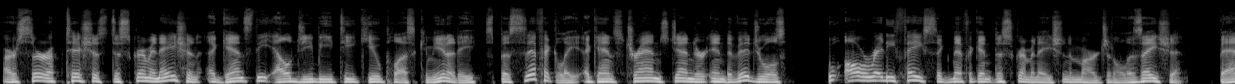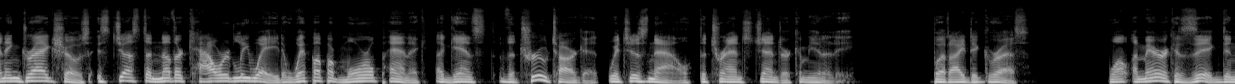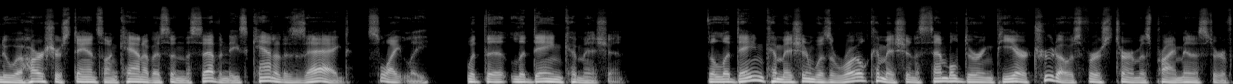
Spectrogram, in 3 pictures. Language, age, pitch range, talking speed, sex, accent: English, 50-69, 105-140 Hz, 135 wpm, male, American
